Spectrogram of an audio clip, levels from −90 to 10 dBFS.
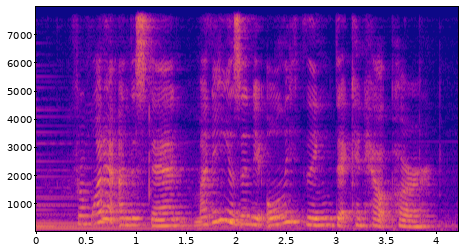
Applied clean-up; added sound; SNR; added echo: none; Acoustic guitar; 17 dB; reverberation time 0.4 s.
